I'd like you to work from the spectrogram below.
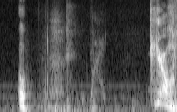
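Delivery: gagging, retching through the words. A vicar, suddenly feeling sick, speaks while retching. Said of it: "I'm retching".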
